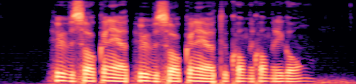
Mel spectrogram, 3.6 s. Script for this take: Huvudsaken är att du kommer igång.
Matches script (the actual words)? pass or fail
fail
